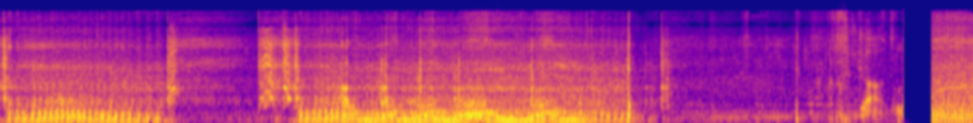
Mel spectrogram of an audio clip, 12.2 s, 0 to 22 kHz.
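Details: 2015 CFMOTO 800cc EFI V-twin ATV, 818 miles, first start after sitting over two years, with a new AGM battery and fresh gas. It cranks, catches, and settles into an even, lumpy idle with a few blips, no knocks or rattles; it runs normally (a left-case oil leak was found later).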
